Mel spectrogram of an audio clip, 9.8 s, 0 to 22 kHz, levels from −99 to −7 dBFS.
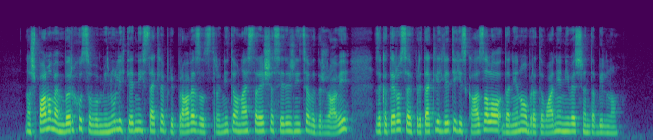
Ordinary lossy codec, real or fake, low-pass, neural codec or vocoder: MP3, 96 kbps; real; 10.8 kHz; none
